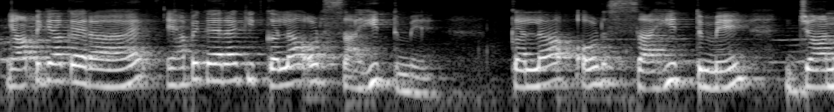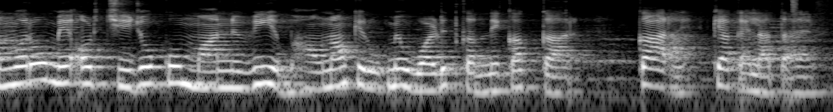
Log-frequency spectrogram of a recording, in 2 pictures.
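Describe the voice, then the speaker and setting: A woman teaching an English exam prep lesson, reading questions slowly and explaining quickly in Hindi, asking and answering herself. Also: a little high, reverberant, a little hiss or hum. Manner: repetitive drilling, asks then answers herself.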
